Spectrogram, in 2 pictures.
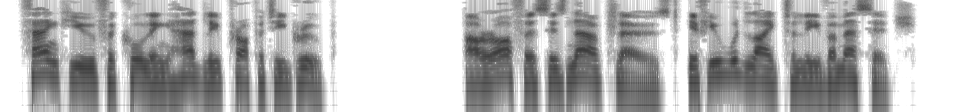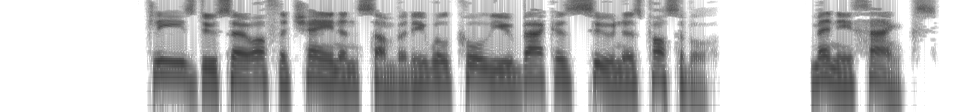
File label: male, UK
